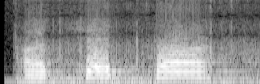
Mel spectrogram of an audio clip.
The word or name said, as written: o chepor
